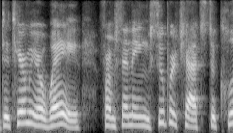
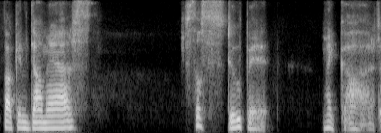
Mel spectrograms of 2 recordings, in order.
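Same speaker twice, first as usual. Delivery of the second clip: soft, slow, lower grumble of contempt; disgusted mutter; 6 semitones lower, 6 dB quieter, slower than usual. Real, not acted. Streamer mutters to herself about her rival, quiet and disgusted. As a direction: mutter it under your breath.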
